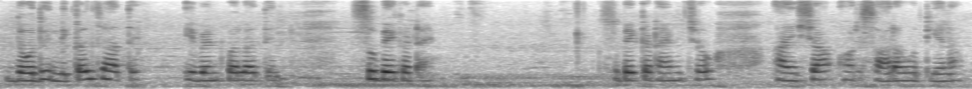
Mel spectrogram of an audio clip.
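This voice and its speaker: A woman's voice: on the high side, little pitch movement, unhurried, pauses often, mellow, slight background noise. A woman telling a love story in a chatty, casual way, often repeating herself and slipping in English fillers.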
